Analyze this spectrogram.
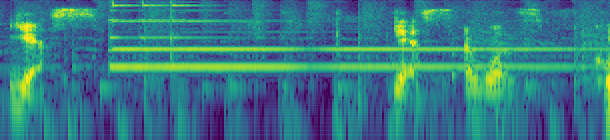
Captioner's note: dinging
